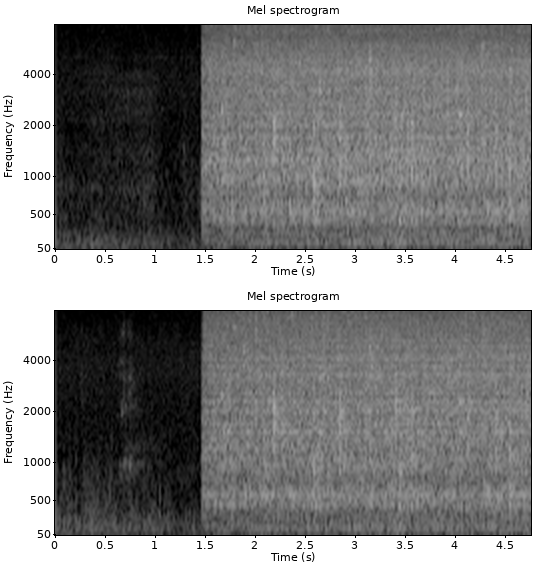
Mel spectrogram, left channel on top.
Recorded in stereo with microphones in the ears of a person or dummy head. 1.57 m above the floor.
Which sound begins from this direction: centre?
Frying, at 1.5 s.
